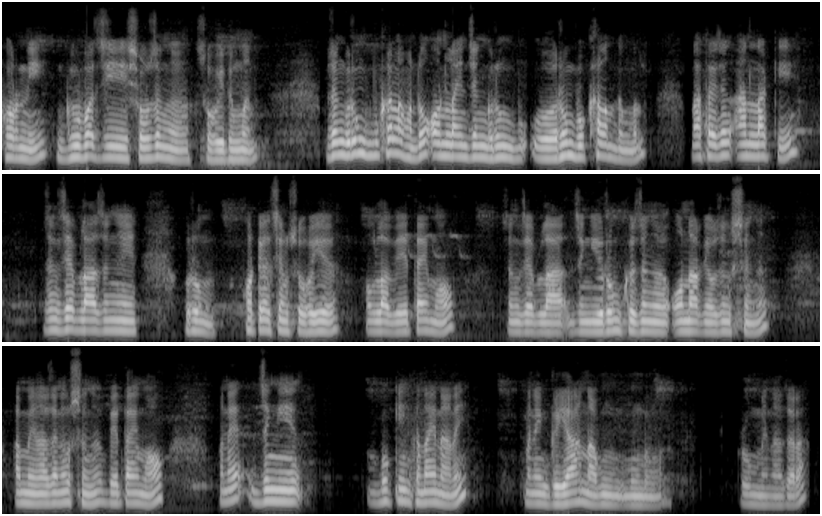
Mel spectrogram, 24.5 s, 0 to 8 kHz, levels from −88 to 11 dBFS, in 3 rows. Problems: low volume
